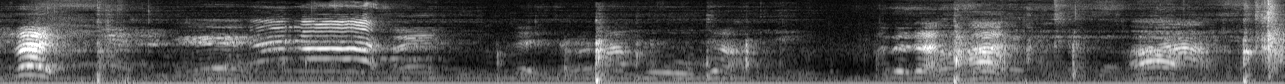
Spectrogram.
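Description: Voices calling out across a football pitch during play, with one sharp knock about three seconds in.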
